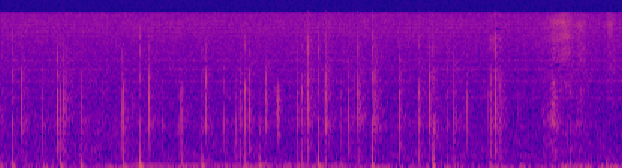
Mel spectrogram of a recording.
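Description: A hand-sized black plastic paddle hairbrush with a hollow-looking back and bristles is held in the hand and tapped and scratched with fingertips and nails beside the microphone. Quiet, dry, irregular taps with a soft low thump mix with light scratching and die away at once, over a steady low hum.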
